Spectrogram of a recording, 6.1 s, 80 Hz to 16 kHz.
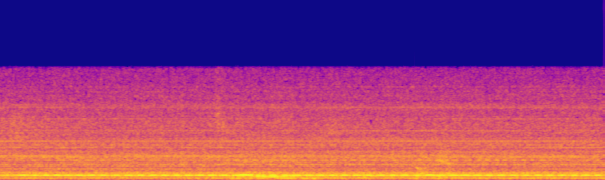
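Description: Mazak QT18N CNC lathe running with its spindle and chuck spinning, giving a steady whine with a constant pitch.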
